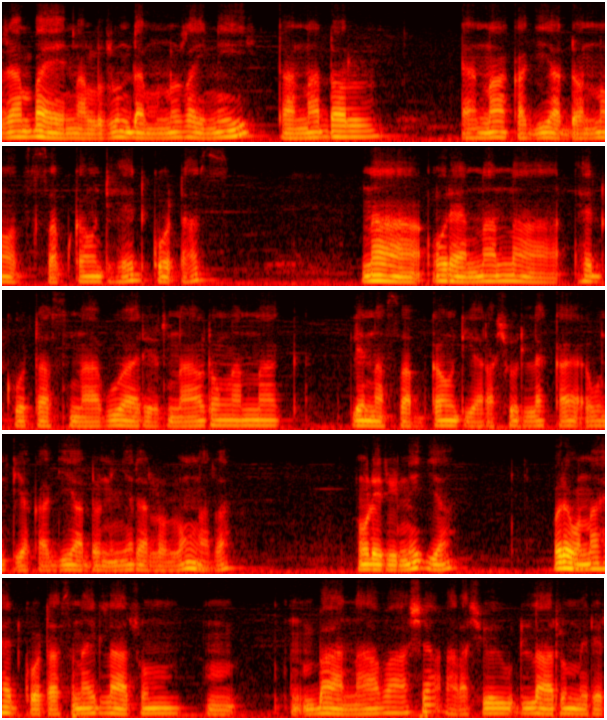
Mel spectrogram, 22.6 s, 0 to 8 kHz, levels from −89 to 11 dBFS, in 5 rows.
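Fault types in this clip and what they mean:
Nothing stood out on listening to this speech clip.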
